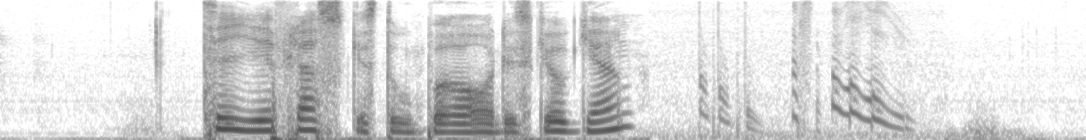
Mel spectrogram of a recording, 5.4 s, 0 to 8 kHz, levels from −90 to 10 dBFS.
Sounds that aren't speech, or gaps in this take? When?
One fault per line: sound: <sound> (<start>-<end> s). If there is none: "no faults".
sound: chirp (3.5-4.6 s)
